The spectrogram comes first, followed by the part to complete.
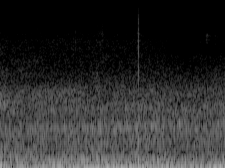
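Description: Steady low outdoor background rumble, with one faint click about a second and a half in.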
